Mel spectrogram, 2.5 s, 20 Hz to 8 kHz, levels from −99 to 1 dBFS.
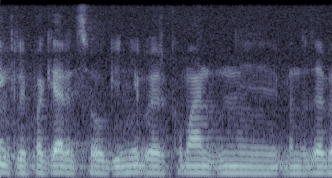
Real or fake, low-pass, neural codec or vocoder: real; 7.2 kHz; none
